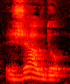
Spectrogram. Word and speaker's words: jaudo: Alors, jaudo, hein? Jaudo, il n'y a que deux syllabes. Il y a jau, la syllabe accentuée, et do, la syllabe terminale. Jaudo.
